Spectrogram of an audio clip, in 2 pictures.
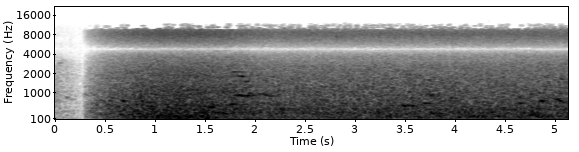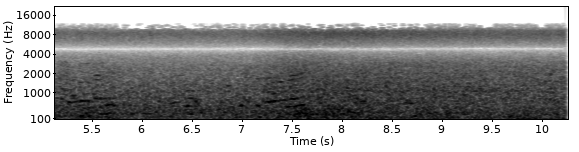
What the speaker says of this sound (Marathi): तब्बल 4 तास मुसळधार पाऊस झाल्यानं जळगावात पूरस्थिती निर्माण झाली होती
